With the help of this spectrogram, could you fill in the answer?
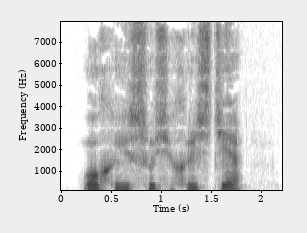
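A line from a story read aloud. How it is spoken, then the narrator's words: Whisper. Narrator (Russian): прошептал Родранер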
